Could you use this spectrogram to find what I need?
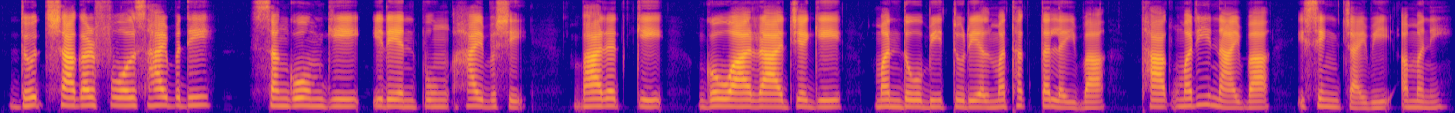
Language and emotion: Manipuri, neutral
